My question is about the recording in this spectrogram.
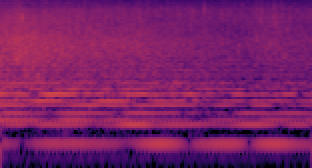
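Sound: gentle ocean waves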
